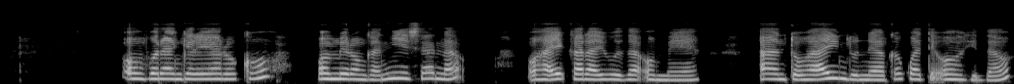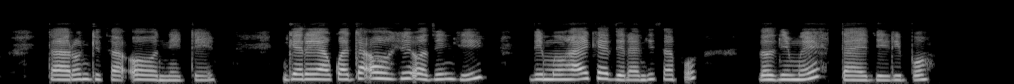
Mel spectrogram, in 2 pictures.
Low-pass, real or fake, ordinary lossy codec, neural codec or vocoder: 7.2 kHz; real; MP3, 48 kbps; none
